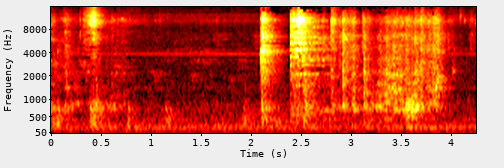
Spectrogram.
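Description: Steel spoon clinking and scraping against the inside of an aluminium pressure cooker as sambar is stirred, with two sharp knocks about two seconds in.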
